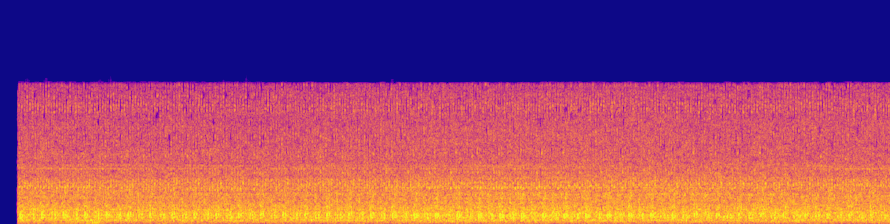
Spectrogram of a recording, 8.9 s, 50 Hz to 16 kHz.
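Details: 2003 BMW 540iT, M62TU V8, 170K miles, at idle after replacement of the valley pan, valve cover and timing cover gaskets, CCV, water pump, plugs and chain tensioner: a fast light tacka-tacka tick near the valve covers, louder than before. Cause unclear.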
